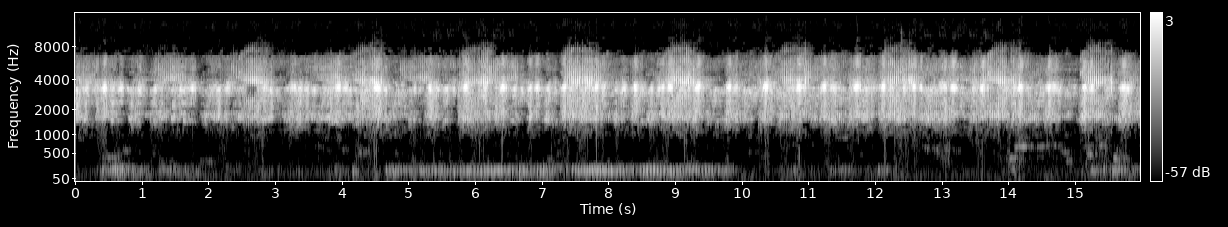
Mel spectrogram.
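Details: Frogs calling at night: a dense, unbroken chorus of high, pulsing trills and croaks from many overlapping callers, swelling and fading in waves, with a faint low hum coming and going underneath.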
